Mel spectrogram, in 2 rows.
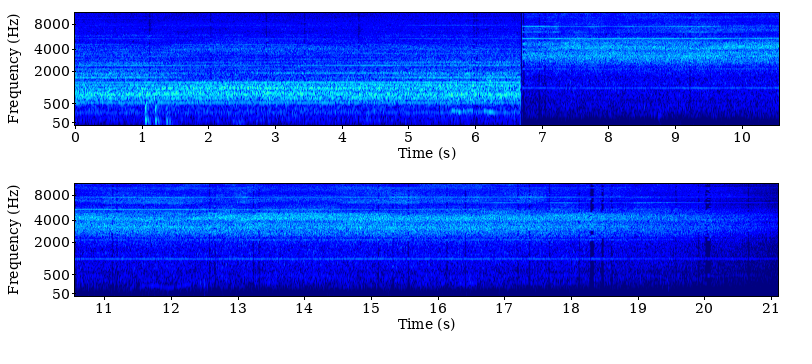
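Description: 1500-watt heat gun blowing steadily, heating an aluminium engine crankcase half so the crank bearing will slide into its bore. About a third of the way in, its sound abruptly turns higher and thinner. It fades away near the end.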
